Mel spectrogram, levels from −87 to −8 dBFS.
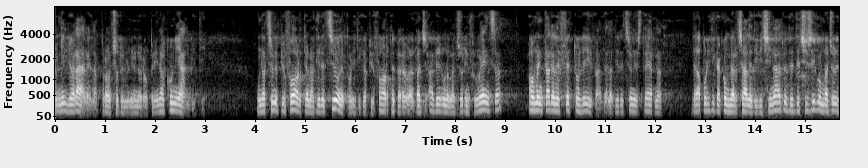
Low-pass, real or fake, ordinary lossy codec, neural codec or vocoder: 7.2 kHz; fake; none; vocoder, 22.05 kHz, 80 mel bands, HiFi-GAN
